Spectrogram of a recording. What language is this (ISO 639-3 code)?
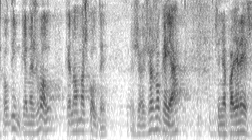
cat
